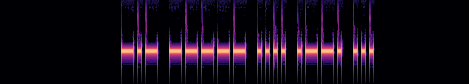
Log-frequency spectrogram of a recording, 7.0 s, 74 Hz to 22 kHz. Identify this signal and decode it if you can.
Morse code, heard as a keyed tone, about 20 wpm, 700 Hz. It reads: K0HPS
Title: USA Call Signs - 5 Characters - Repeated 3x - 20wpm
